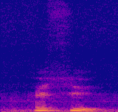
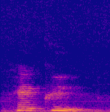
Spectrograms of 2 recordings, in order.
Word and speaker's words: reçu: Reçu. Sem a cedilha, eu leio recu, né? Recu. Mas com a cedilha, eu leio reçu.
